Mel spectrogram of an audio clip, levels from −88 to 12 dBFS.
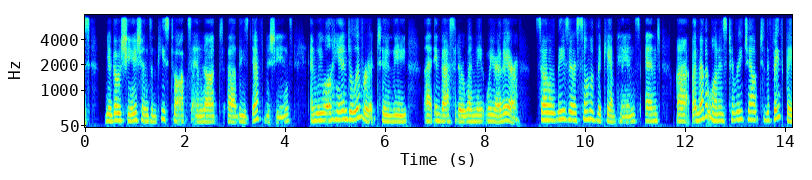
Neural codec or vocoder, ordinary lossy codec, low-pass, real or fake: codec, 16 kHz, 1 kbps, FreqCodec, smaller model; Opus, 64 kbps; 7.2 kHz; fake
